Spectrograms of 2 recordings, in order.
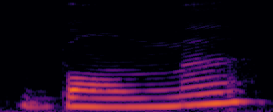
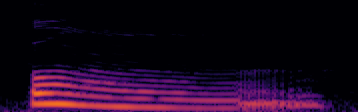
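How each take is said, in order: First: The vowel is plain, not nasalized. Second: The vowel is nasal, through the nose. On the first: The speaker calls it wrong. "instead of saying bom" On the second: The speaker calls it right. "we want to say bon"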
